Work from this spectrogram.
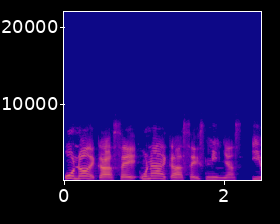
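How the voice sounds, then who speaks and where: The woman's tone comes across bright and sharp. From Venezuela. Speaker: psychologist. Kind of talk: online talk. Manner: fast.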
